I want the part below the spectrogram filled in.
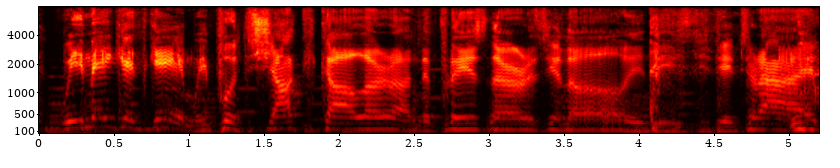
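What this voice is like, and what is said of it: Put-on Russian accent. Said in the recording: “I sound a little Russian. ... why the accent.”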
